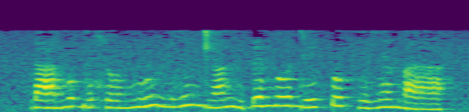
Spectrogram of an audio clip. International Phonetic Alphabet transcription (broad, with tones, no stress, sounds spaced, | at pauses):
ɾ aː˨ ŋ o˧ ɡ ə˨ s oː˨ ŋ ũ˨˦ v i˨ z ĩ˧ d͡ʒ ã˨˦ ŋ ɨ˨ ɓ ɛ˦ m oː˦ d eː˨˦ k͡p o˧ k e˨ ɣ ɛ̃˧ m aː˨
